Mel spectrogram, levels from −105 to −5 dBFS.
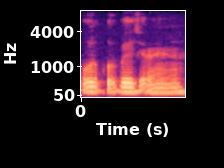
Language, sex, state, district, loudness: Hindi, male, Uttar Pradesh, Gorakhpur, -19 LUFS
